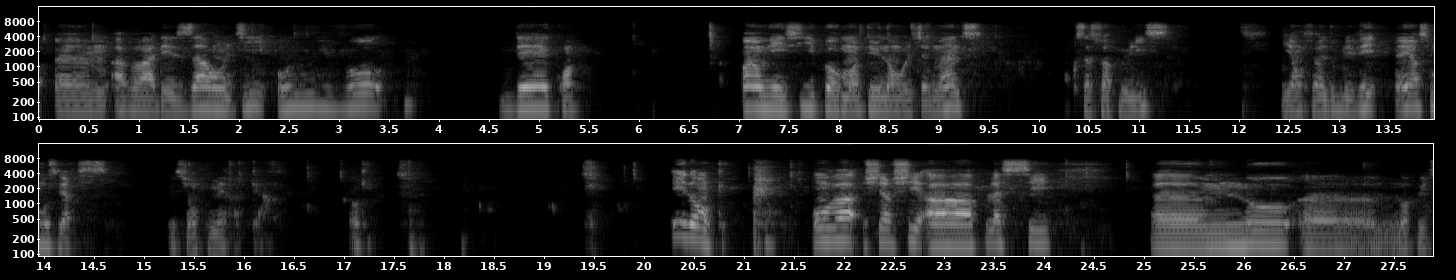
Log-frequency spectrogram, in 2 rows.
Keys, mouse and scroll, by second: 0.0 middle click, 0.6-1.8 scroll up 1, 1.8 scroll up 1, 2.1-5.1 shift+drag, 8.7 click, 9.7 scroll up 4, 12.4 w, 13.6 scroll down 4, 14.4 scroll down 2, 15.8-16.6 drag, 16.6-17.6 middle drag, 17.6 KP_1, 18.4 scroll down 2, 19.0 scroll up 4, 19.8 middle click, 20.6 scroll up 3, 21.0 middle click, 22.0-24.4 drag, 24.4-25.6 middle drag, 25.6 KP_3, 26.4-27.4 ctrl+scroll up 8.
